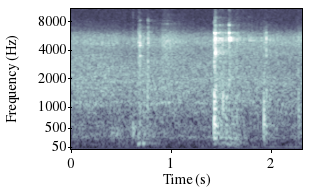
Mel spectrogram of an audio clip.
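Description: A few light metallic clicks of a steel tool against an aluminium engine casing, as a rod is slid in to lock the engine. The clearest clicks come about halfway through and near the end, over a low room background.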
